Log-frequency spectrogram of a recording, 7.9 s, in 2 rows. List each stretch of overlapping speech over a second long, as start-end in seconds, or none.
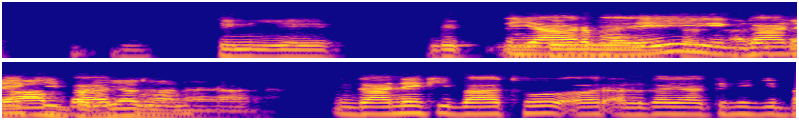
2.7-4.9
